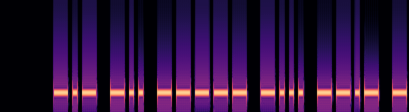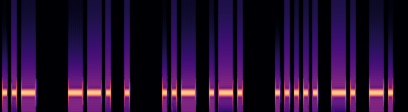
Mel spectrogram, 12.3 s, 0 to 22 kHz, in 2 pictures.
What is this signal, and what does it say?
Morse code, heard as a keyed tone, about 17 wpm, 700 Hz. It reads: KD0BQX GE UR 5NN
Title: SOTA QSO Practice 17wpm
